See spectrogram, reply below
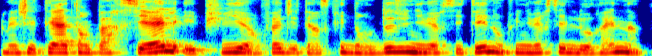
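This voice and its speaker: A woman's voice: medium pitch, brisk, mellow. Hesitant woman with a French accent. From France. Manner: hesitant, frequent fillers and restarts. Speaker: psychologist presenting her doctoral research. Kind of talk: academic presentation. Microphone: video call.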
